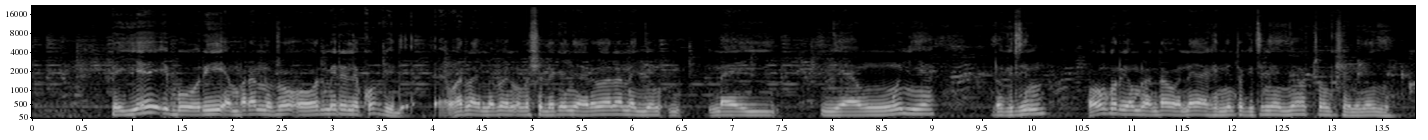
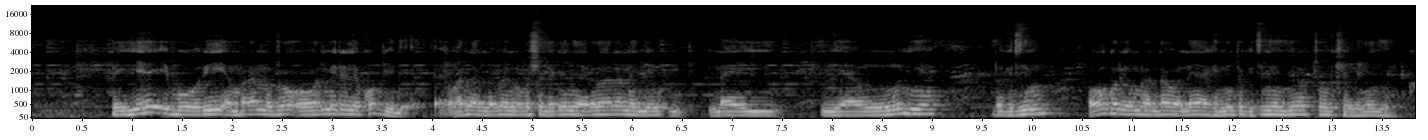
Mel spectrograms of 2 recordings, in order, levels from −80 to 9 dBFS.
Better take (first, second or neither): first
